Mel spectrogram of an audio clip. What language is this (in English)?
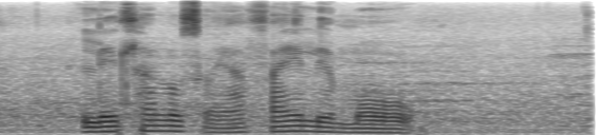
Tswana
